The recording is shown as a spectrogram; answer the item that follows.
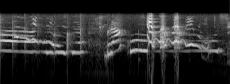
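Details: A Lhasa Apso Shih Tzu gives drawn-out howls with steady and sliding tones, interrupted by a rough yappy middle section and quick sharp yelps before the howling resumes.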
